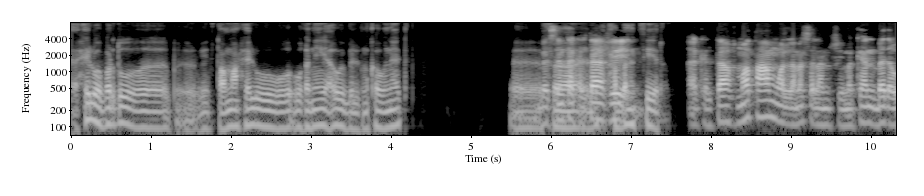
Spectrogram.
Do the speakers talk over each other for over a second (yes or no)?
yes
